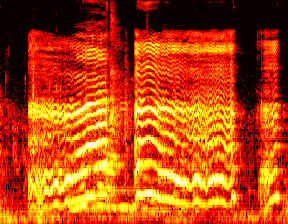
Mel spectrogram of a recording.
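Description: A one-week-old baby crying during its bath: two long, wavering wails, the first starting about half a second in and the second right after it, breaking off shortly before the end.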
